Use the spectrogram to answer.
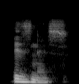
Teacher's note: So that middle S is a voiced Z.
